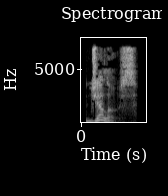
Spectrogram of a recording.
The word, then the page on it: gelose: British English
